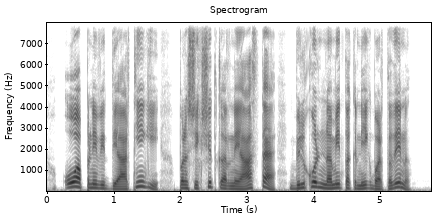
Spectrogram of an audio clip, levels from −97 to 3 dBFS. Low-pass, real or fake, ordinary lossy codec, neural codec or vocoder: none; real; none; none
